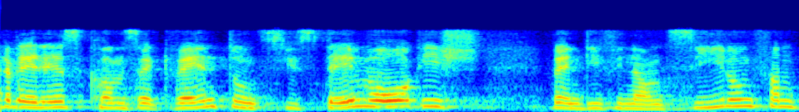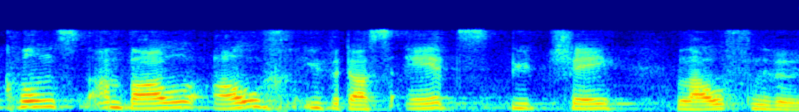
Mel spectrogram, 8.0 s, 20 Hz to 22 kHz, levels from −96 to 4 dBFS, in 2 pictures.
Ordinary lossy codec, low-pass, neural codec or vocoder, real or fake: Opus, 64 kbps; 7.2 kHz; codec, 16 kHz, 1.1 kbps, Voila-Tokenizer; fake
